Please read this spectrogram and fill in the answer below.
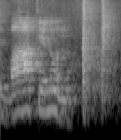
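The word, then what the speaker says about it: بَاطِل: And the noun from this is batilun. Batilun means unjust. Batilun. Batil, when we stop, we say batil.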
